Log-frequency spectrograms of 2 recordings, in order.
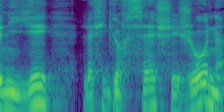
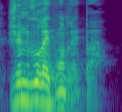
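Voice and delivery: loud, higher-pitched brusque retort; curt refusal; 6 semitones higher, 9 dB louder than usual. A narrator's reading. Little man defying the bourgmestre's questions, curt and loud. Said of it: "de sa voix cassante".

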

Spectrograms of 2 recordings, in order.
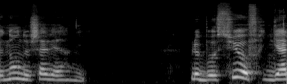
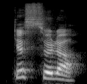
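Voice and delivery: loud, commanding question; raised, imperious query; sharp demand; 9 dB louder than usual. A narrator's reading. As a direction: demand to know, as a prince would. Prince demands an explanation.

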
